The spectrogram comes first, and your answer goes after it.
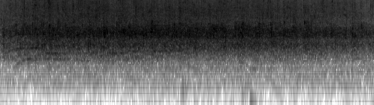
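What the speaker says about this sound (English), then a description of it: "let's thank our servers in the room by giving them a round of applause" A convention luncheon audience gives a round of applause for the servers in the room, a dense, even wash of clapping that holds steady throughout, heard from a distance at moderate volume.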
